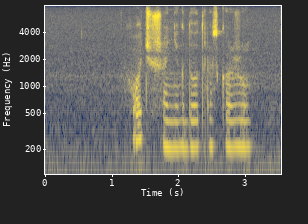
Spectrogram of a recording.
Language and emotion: Russian, sad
